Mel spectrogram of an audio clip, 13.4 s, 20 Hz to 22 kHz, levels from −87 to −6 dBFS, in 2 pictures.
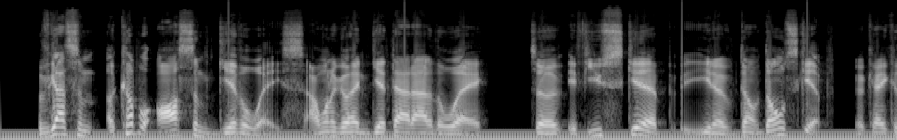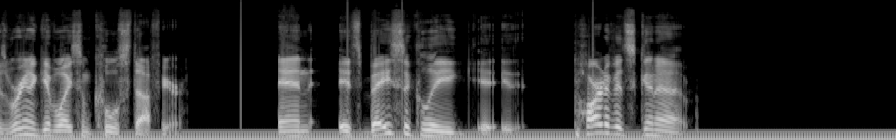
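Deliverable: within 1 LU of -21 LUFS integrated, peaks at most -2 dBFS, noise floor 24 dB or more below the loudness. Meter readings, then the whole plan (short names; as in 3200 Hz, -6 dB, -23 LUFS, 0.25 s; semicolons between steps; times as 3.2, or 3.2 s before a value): clicks 8; hum 50 Hz; harmonics up to 250 Hz; hum level -30 dBFS; loudness -25.0 LUFS; peak -6.5 dBFS; loudness target -21.0 LUFS
-> de-click; de-hum 50 Hz, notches 5; gain +4 dB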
